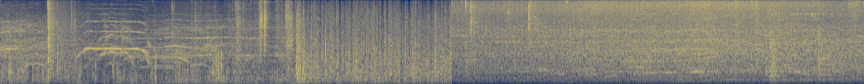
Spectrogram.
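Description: A crowd shouting as people scatter, with sharp bangs about half a second and three seconds in, from police firing to disperse them. About four and a half seconds in it cuts to steady road noise from riding along a street with motorcycles passing.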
